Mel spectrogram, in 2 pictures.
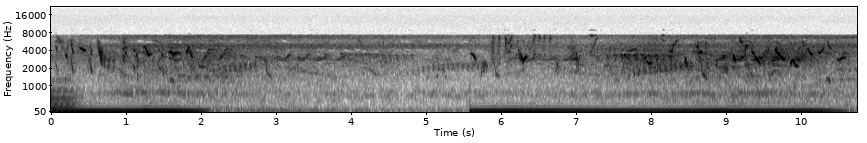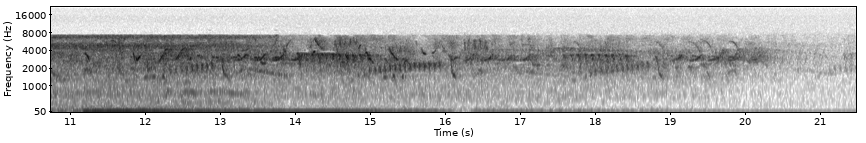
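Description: Faint chorus of small birds chirping: many quick, high chirps overlapping, busiest in the middle and thinning out until they stop shortly before the end.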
